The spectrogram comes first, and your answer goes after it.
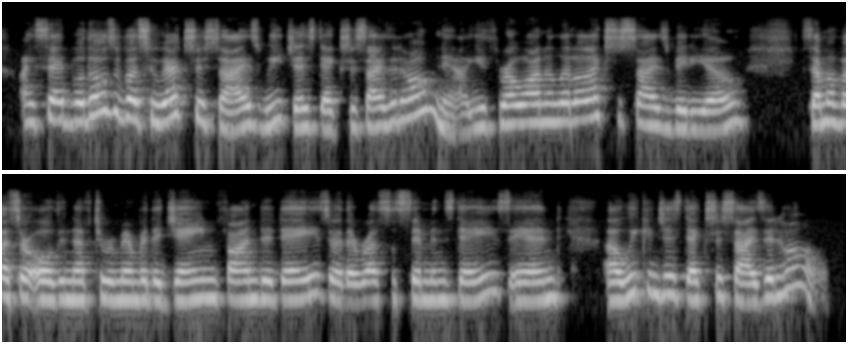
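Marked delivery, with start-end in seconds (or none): none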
